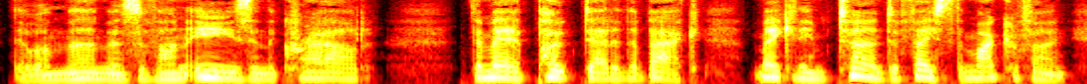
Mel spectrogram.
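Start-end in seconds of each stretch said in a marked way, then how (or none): none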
